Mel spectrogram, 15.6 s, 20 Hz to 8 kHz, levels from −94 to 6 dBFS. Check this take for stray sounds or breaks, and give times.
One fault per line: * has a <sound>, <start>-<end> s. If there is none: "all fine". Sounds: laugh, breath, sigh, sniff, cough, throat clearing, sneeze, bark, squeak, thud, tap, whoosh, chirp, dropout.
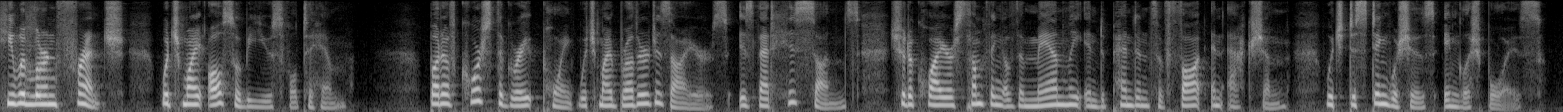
all fine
